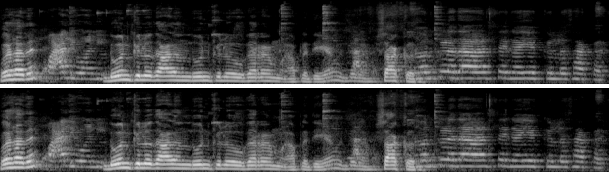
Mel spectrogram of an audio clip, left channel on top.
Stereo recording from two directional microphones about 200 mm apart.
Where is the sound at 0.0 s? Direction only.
20° right (ahead or behind).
